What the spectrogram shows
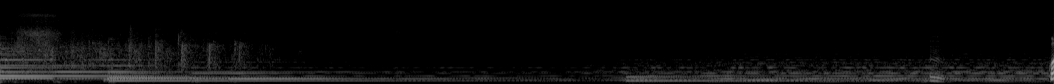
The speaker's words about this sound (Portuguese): Aplauda Jesus, coloque-se de pé nessa hora.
